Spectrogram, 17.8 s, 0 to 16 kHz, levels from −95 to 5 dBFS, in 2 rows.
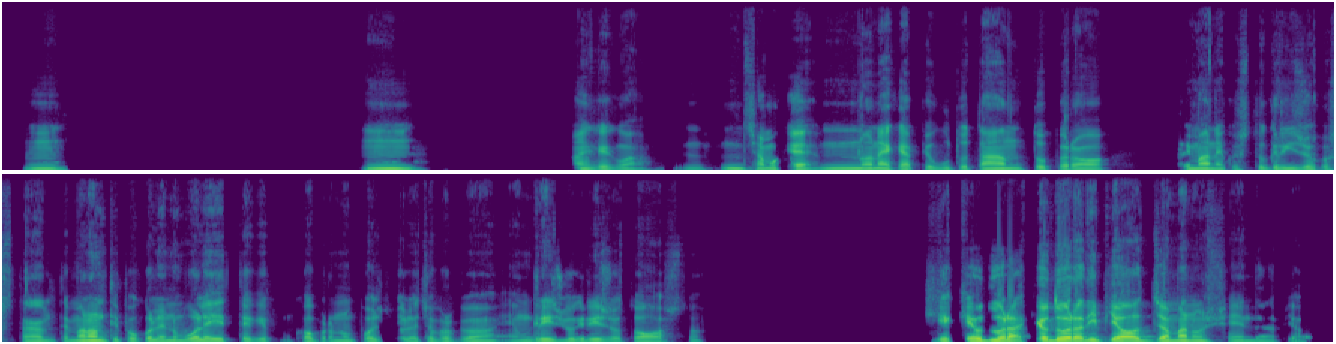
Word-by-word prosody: Mh. 105 Hz, -2 st, -7 dB, 2.0 s
Mh. 105 Hz, -2 st, -1 dB, 1.1 s
Anche 100 Hz, -1 st, -5 dB
qua, 95 Hz, -1 st, -12 dB, 0.2 s
mhmm, 100 Hz, 0 st, -20 dB
diciamo 110 Hz, +6 st, -6 dB
che 100 Hz, -, 0 dB
è -, -, -19 dB
non 110 Hz, +3 st, -4 dB
è 120 Hz, -, +3 dB
che 120 Hz, -, -4 dB
ha -, -, -3 dB
piovuto 105 Hz, 0 st, -11 dB
tanto, 115 Hz, +3 st, -3 dB
però, 100 Hz, -2 st, -5 dB, 0.4 s
rimane 95 Hz, 0 st, -3 dB
questo 95 Hz, +1 st, -15 dB
grigio 100 Hz, 0 st, -6 dB
costante, 95 Hz, +1 st, -9 dB
ma 105 Hz, +2 st, -1 dB
non 120 Hz, +1 st, +5 dB
tipo 100 Hz, -, -8 dB
quelle 100 Hz, +1 st, -2 dB
nuvolette 100 Hz, -1 st, -2 dB
che 90 Hz, -1 st, -11 dB
coprono 95 Hz, 0 st, -9 dB
un 95 Hz, -, -10 dB
po' 95 Hz, -, -7 dB
il 90 Hz, -, -8 dB
sole, 90 Hz, -1 st, -10 dB
cioè 95 Hz, -, -10 dB
proprio 90 Hz, -1 st, -7 dB
è -, -, -22 dB
un 95 Hz, +1 st, -10 dB
grigio 95 Hz, -1 st, -2 dB
grigio 90 Hz, -1 st, -5 dB
tosto. 90 Hz, +1 st, -7 dB, 1.5 s
Che -, -, -1 dB
che -, -, +3 dB
odora 110 Hz, +1 st, +8 dB
che 115 Hz, +2 st, +6 dB
odora 120 Hz, +1 st, +10 dB
di 115 Hz, -1 st, +4 dB
pioggia 110 Hz, -3 st, +7 dB
ma 95 Hz, 0 st, +5 dB
non 95 Hz, 0 st, -2 dB
scende 90 Hz, 0 st, -11 dB
la 90 Hz, -, -15 dB
pioggia. -, -, -19 dB
100 Hz, 165 wpm, -22 LUFS, 95-110 Hz, 2.0 s, odora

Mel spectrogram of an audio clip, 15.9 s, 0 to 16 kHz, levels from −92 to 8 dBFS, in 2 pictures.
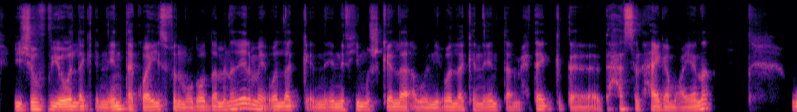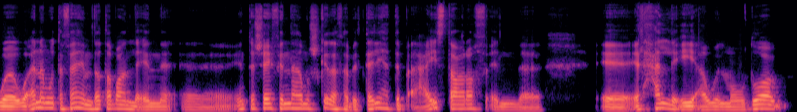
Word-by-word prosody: يشوف 105 Hz, +2 st, +1 dB
ويقول 105 Hz, 0 st, +6 dB
لك 105 Hz, +1 st, -3 dB
إن 90 Hz, -1 st, -2 dB
أنت 110 Hz, 0 st, +3 dB
كويس 100 Hz, +1 st, +1 dB
في -, -, -15 dB
الموضوع 95 Hz, +1 st, 0 dB
ده 100 Hz, +1 st, -2 dB
من 105 Hz, +3 st, 0 dB
غير 145 Hz, +3 st, +3 dB
ما 120 Hz, -4 st, +1 dB
يقول 105 Hz, +1 st, 0 dB
لك 105 Hz, 0 st, -2 dB
إن 90 Hz, 0 st, -3 dB
إن 95 Hz, +1 st, 0 dB
في 95 Hz, +3 st, -4 dB
مشكلة 100 Hz, -1 st, 0 dB
أو 90 Hz, -1 st, -3 dB
إن 90 Hz, -, -1 dB
يقول 95 Hz, +3 st, 0 dB
لك 100 Hz, -, -5 dB
إن 90 Hz, -, -3 dB
أنت 95 Hz, +1 st, -3 dB
محتاج 110 Hz, +1 st, -4 dB
ت 90 Hz, -6 st, -6 dB
تحسّن 110 Hz, -3 st, -3 dB
حاجة 95 Hz, -1 st, 0 dB
معيّنة. 90 Hz, -, -1 dB, 0.8 s
و 105 Hz, -1 st, +6 dB
وأنا 105 Hz, +10 st, +5 dB
مُتفاهم 155 Hz, -2 st, +1 dB
ده 125 Hz, -, +2 dB
طبعًا، 135 Hz, -2 st, +1 dB
لإن 100 Hz, -1 st, +1 dB
آآ، 95 Hz, 0 st, -6 dB
أنت 130 Hz, +3 st, -2 dB
شايف 145 Hz, +2 st, +1 dB
إنّها 145 Hz, 0 st, +2 dB
مشكلة، 130 Hz, -1 st, 0 dB
فبالتالي 115 Hz, +8 st, 0 dB
هتبقى 135 Hz, -, -4 dB
عايز -, -, 0 dB
تعرف 135 Hz, -1 st, 0 dB
ال 95 Hz, -2 st, -3 dB, 0.8 s
آآ، 90 Hz, 0 st, +2 dB
الحَل 145 Hz, +6 st, 0 dB
إيه، 105 Hz, -1 st, +4 dB
أو 100 Hz, +2 st, +2 dB
الموضوع 100 Hz, +8 st, +2 dB
105 Hz, 190 wpm, -23 LUFS, 95-125 Hz, 0.8 s, ويقول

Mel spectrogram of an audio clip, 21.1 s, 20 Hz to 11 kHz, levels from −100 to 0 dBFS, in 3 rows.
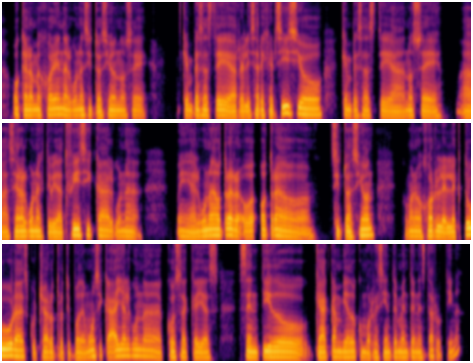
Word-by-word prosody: o -, -, -2 dB
que, 110 Hz, -, +1 dB
a -, -, +3 dB
lo 110 Hz, -, +2 dB
mejor, 110 Hz, +2 st, 0 dB
en 120 Hz, 0 st, +2 dB
alguna 110 Hz, +1 st, 0 dB
situación, 105 Hz, -1 st, -2 dB
no 100 Hz, 0 st, -2 dB
sé, 100 Hz, -1 st, -7 dB, 0.5 s
que 110 Hz, -, -1 dB
empezaste 105 Hz, -1 st, +1 dB
a 95 Hz, -, +1 dB
realizar 95 Hz, +2 st, -1 dB
ejercicio, 120 Hz, -1 st, +2 dB, 0.3 s
que 115 Hz, -, -4 dB
empezaste 100 Hz, -2 st, -4 dB
a, 90 Hz, 0 st, -3 dB
no 100 Hz, 0 st, -2 dB
sé, 95 Hz, -1 st, -3 dB, 0.3 s
a 95 Hz, 0 st, -3 dB
hacer 105 Hz, +1 st, 0 dB
alguna 105 Hz, 0 st, +3 dB
actividad 95 Hz, -2 st, 0 dB
física, 120 Hz, -2 st, +1 dB
alguna, 105 Hz, -2 st, -3 dB, 0.5 s
eh, 105 Hz, -3 st, -2 dB
alguna 115 Hz, +6 st, +4 dB
otra 130 Hz, +2 st, +4 dB
re 115 Hz, -3 st, +3 dB
otra 105 Hz, -6 st, 0 dB, 0.3 s
situación, 120 Hz, +6 st, +2 dB, 0.4 s
como 105 Hz, -, -5 dB
a -, -, +1 dB
lo -, -, +1 dB
mejor 105 Hz, +1 st, +1 dB
le 100 Hz, -3 st, +4 dB
lectura, 130 Hz, +6 st, +5 dB
escuchar 105 Hz, -2 st, -3 dB
otro 105 Hz, 0 st, -5 dB
tipo 105 Hz, -, -4 dB
de 95 Hz, -, -2 dB
música, 120 Hz, +3 st, -1 dB
¿hay 125 Hz, +3 st, +3 dB
alguna 125 Hz, -5 st, -1 dB
cosa 110 Hz, -1 st, -1 dB
que 100 Hz, -, -5 dB
hayas 105 Hz, +1 st, -2 dB, 0.3 s
sentido 110 Hz, -3 st, +2 dB
que -, -, -1 dB
ha 105 Hz, -, +2 dB
cambiado 110 Hz, 0 st, 0 dB
como 105 Hz, -1 st, -3 dB
recientemente 105 Hz, +2 st, -2 dB
en 105 Hz, -, -2 dB
esta 105 Hz, +3 st, -4 dB
rutina? 115 Hz, -, -9 dB
105 Hz, 160 wpm, -20 LUFS, 100-115 Hz, 0.5 s, lectura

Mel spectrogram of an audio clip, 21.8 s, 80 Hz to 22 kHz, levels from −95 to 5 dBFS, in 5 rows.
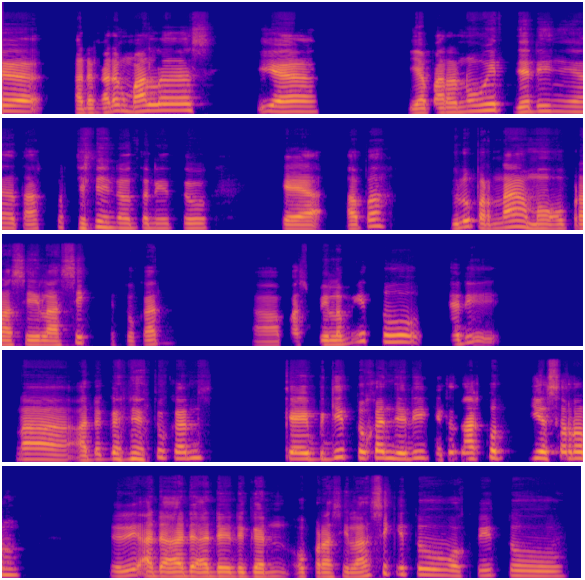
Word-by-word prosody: Jadinya 190 Hz, -1 st, +6 dB, 0.2 s
kadang-kadang 145 Hz, +9 st, 0 dB
males, 220 Hz, +4 st, +3 dB, 0.3 s
iya. 180 Hz, -1 st, +5 dB, 0.7 s
Ya, 145 Hz, +1 st, +2 dB
paranoid 190 Hz, +9 st, +1 dB
jadinya, 180 Hz, -1 st, -1 dB
takut 145 Hz, +5 st, -7 dB
jadinya 170 Hz, 0 st, -2 dB
nonton 165 Hz, 0 st, -7 dB
itu. 160 Hz, 0 st, -5 dB, 0.6 s
Kayak 140 Hz, 0 st, +3 dB, 0.2 s
apa, 220 Hz, -, -1 dB, 0.5 s
dulu 210 Hz, -, +1 dB
pernah 185 Hz, +3 st, +2 dB
mau 150 Hz, -4 st, -2 dB
operasi 145 Hz, 0 st, -1 dB
lasik 140 Hz, +9 st, -1 dB, 0.2 s
gitu, 135 Hz, -, -16 dB
kan, 150 Hz, +3 st, -2 dB, 0.7 s
eee, 120 Hz, 0 st, -9 dB
pas 135 Hz, 0 st, -9 dB
film 145 Hz, +1 st, -1 dB
itu. 235 Hz, -3 st, +1 dB, 0.2 s
Jadi, -, -, -7 dB, 0.7 s
nah 185 Hz, -3 st, +3 dB
adegannya 185 Hz, +4 st, 0 dB
itu, 250 Hz, -, -6 dB
kan, 215 Hz, +2 st, +2 dB, 0.7 s
kayak 200 Hz, 0 st, +6 dB
begitu, 250 Hz, +4 st, 0 dB
kan, 235 Hz, -1 st, +6 dB
jadi 205 Hz, +3 st, +3 dB
kita 215 Hz, -, -7 dB
takut 210 Hz, +3 st, +3 dB, 0.2 s
iya, 225 Hz, 0 st, +7 dB
serem. 220 Hz, -1 st, +2 dB, 0.7 s
Jadi 155 Hz, 0 st, 0 dB
ada 155 Hz, 0 st, +3 dB
ada 160 Hz, +1 st, +3 dB
ade 150 Hz, 0 st, +3 dB
adegan 145 Hz, 0 st, 0 dB
operasi 145 Hz, 0 st, -2 dB
lasik 180 Hz, -, -2 dB
itu 220 Hz, -1 st, -2 dB, 0.2 s
waktu 180 Hz, +3 st, -7 dB
itu. 165 Hz, -3 st, -3 dB
175 Hz, 130 wpm, -25 LUFS, 150-205 Hz, 0.7 s, iya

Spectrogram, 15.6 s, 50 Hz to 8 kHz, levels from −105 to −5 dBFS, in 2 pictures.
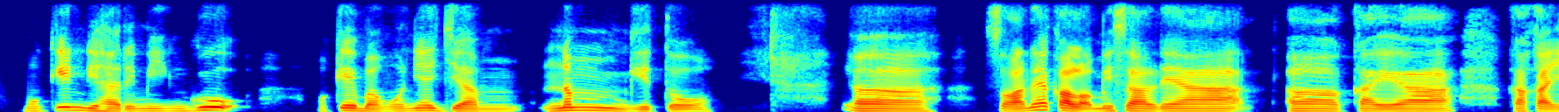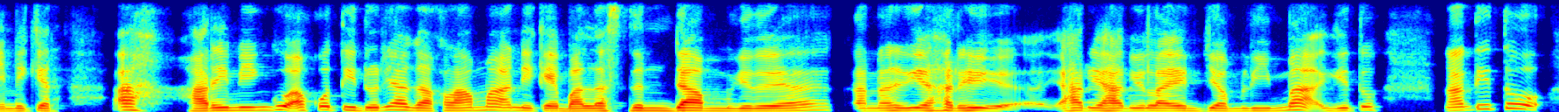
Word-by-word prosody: mungkin 205 Hz, +7 st, -1 dB
di 175 Hz, -, -1 dB
hari 155 Hz, -1 st, -3 dB
Minggu, 160 Hz, -, +2 dB, 0.5 s
oke, 185 Hz, -, -2 dB
bangunnya 155 Hz, +2 st, -2 dB
jam 150 Hz, -2 st, -2 dB, 0.2 s
6.00, 190 Hz, 0 st, 0 dB
gitu. 140 Hz, -1 st, -6 dB, 0.7 s
Eee, 155 Hz, -3 st, +2 dB, 0.3 s
soalnya 160 Hz, +10 st, +2 dB
kalau 170 Hz, -5 st, +6 dB
misalnya, 160 Hz, -1 st, +1 dB, 0.2 s
eee, 160 Hz, -1 st, 0 dB
kayak 150 Hz, -1 st, 0 dB, 0.3 s
Kakaknya 150 Hz, -1 st, 0 dB
mikir, 165 Hz, +1 st, -2 dB, 0.3 s
"Ah, 225 Hz, -1 st, +4 dB, 0.3 s
hari 175 Hz, +3 st, +5 dB
Minggu 210 Hz, +4 st, 0 dB
aku 205 Hz, +4 st, +2 dB
tidurnya 215 Hz, +1 st, +1 dB
agak 180 Hz, 0 st, +2 dB
lama, 195 Hz, +3 st, +2 dB
nih," 185 Hz, -3 st, -3 dB
kayak 165 Hz, -2 st, +2 dB
balas 170 Hz, +1 st, +1 dB
dendam, 185 Hz, -1 st, +4 dB
gitu 170 Hz, 0 st, 0 dB
ya, 190 Hz, +7 st, 0 dB
karena 175 Hz, +1 st, -3 dB
di 185 Hz, +1 st, +1 dB
hari 185 Hz, -1 st, +2 dB
e -, -, -10 dB, 0.2 s
hari-hari 180 Hz, -1 st, +2 dB
lain 175 Hz, 0 st, +2 dB
jam 175 Hz, -1 st, -1 dB
5.00, 175 Hz, +7 st, 0 dB
gitu, 180 Hz, +6 st, -4 dB, 0.3 s
nanti 215 Hz, +8 st, -1 dB
tuh, 325 Hz, -4 st, +1 dB
175 Hz, 160 wpm, -23 LUFS, 155-190 Hz, 0.7 s, kalau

